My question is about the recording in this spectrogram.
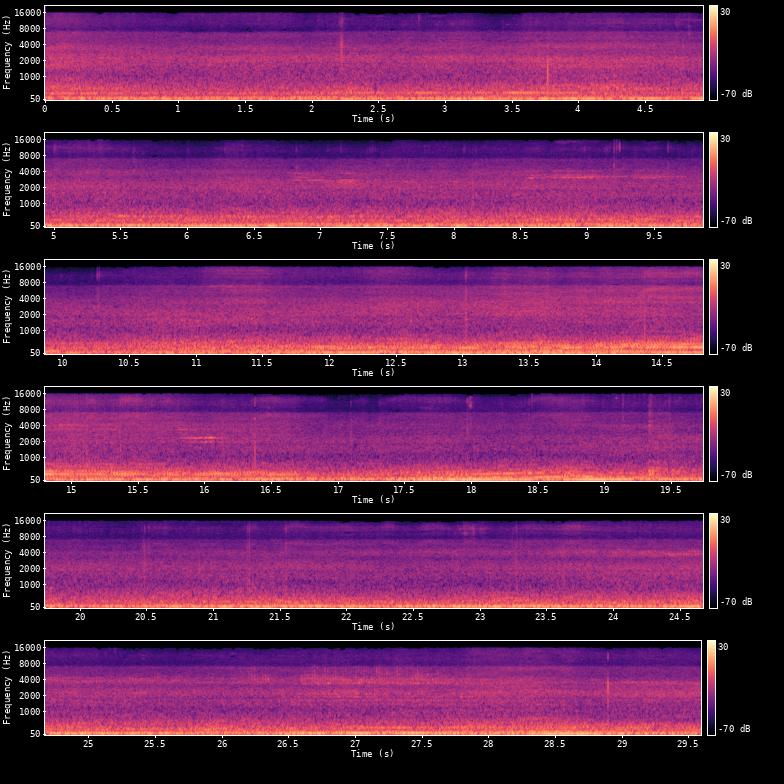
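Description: Road traffic: cars passing steadily with a low rumble. Partway through, one vehicle's engine rises and falls in pitch as it goes by.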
